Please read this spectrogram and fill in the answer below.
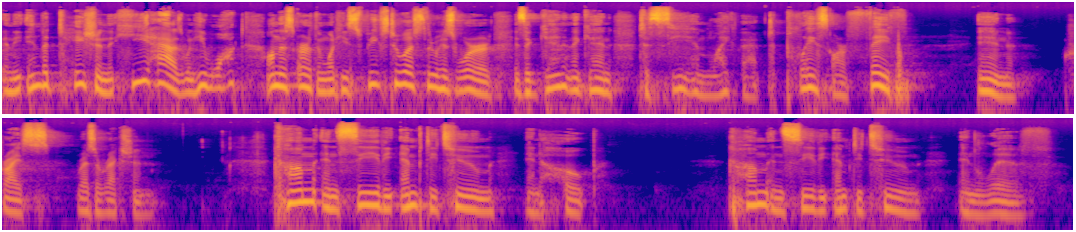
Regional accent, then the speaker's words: Kansas, United States; I grew up in Kansas

